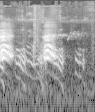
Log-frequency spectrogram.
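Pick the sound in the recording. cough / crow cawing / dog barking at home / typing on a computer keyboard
crow cawing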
